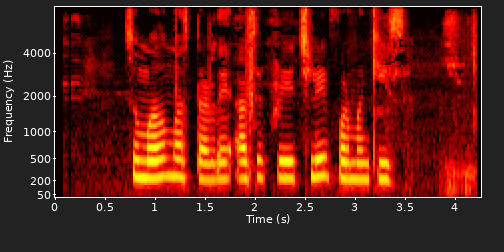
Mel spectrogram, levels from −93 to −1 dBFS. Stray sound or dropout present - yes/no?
no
